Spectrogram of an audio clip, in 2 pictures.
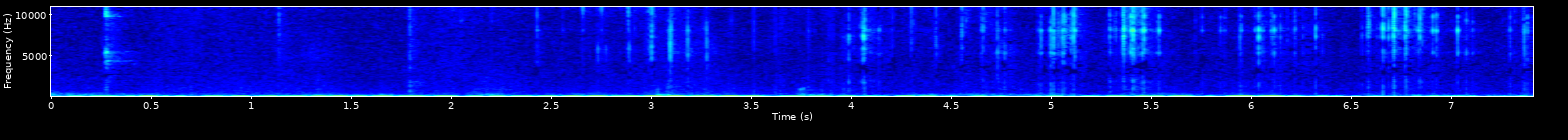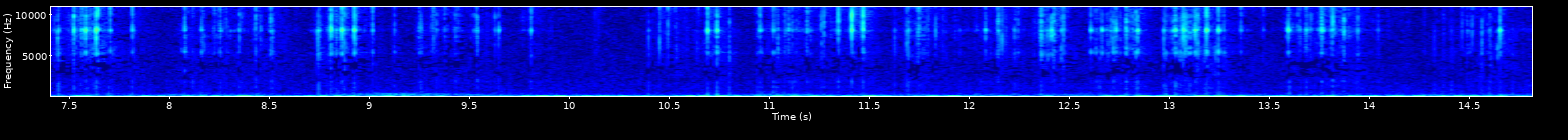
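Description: Long painted nails tap a small, hollow, glossy pink ceramic jar with a knobbed lid held in one hand. The result is a quick, uneven stream of light, bright clicks, each one dying away almost at once.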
